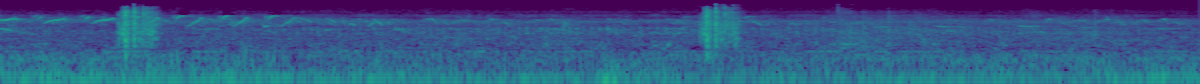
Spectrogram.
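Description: Wild bird calls: a quick run of short, high chirps in the first second and a half, over a low rumbling outdoor background, with two sharp clicks about three seconds apart.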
